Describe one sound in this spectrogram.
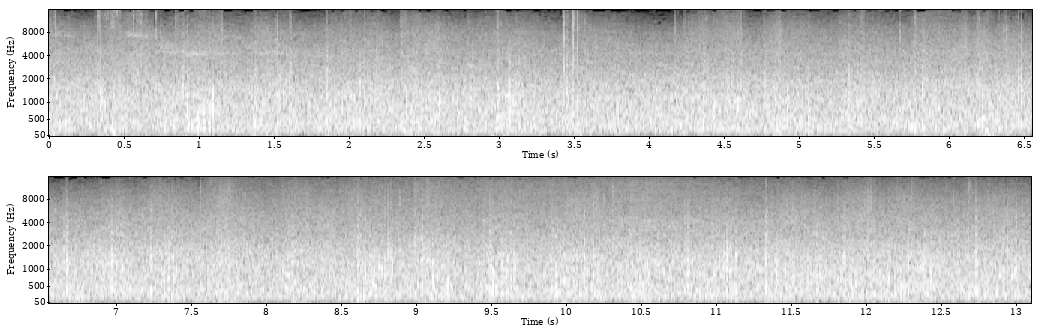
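A strong wind howls steadily across open snow.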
